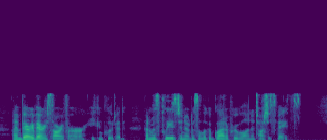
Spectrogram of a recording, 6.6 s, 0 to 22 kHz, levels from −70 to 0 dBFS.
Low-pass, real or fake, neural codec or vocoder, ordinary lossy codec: 7.2 kHz; real; none; AAC, 32 kbps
